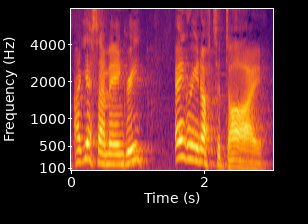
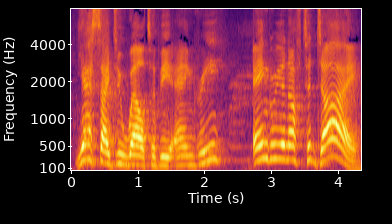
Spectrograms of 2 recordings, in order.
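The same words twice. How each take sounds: First: Lightly acted sulk, starting high and dropping; sulky, unhappy. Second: Indignant reading, pitch leaping up at the end; angry, emotional retort. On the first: Jonah answering God in self-pity, mildly sulky. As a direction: grumble it like a wounded complainer. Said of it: "sulky, and he is full of unhappiness". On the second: Acted. Jonah answering God about the plant, angry and emotional. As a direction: build to a high, emphatic outburst. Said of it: "you can feel the emotion in that verse".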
